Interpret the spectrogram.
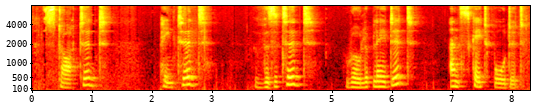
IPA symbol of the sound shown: Id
